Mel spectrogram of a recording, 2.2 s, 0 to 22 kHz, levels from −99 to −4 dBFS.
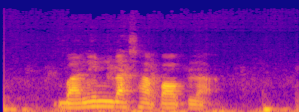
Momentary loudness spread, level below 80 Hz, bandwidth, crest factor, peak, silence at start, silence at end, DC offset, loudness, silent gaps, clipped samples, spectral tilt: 16 LU; -34 dBFS; 13.5 kHz; 18 dB; -4 dBFS; 0.05 s; 0 s; under 0.1%; -21 LUFS; none; under 0.1%; -8 dB/octave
